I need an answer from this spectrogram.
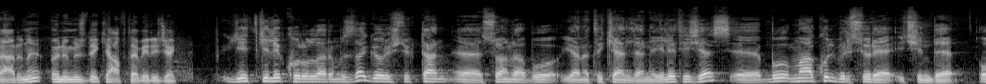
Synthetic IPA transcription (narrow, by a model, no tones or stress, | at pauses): ɾaːɾɯnɯø̞nymyzd̪ecʰiɦaft̪ʰave̞ɾed͡ʒɛc̚ | jɛt̪cʰilʲikʰuɾulˠːaɾɯmɯzd̪aɟø̞ɾyʃt̪ʰyc̚ʲt̪ʰænːso̞nɾabujanɯt̪ʰɯcʰɛnd̪ilʲeɾinɛilʲet̪ʰid͡ʒɛːz̥bumaːkʰulʲbiɾsyɾɛʔit͡ʃʰind̪ɛ | o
